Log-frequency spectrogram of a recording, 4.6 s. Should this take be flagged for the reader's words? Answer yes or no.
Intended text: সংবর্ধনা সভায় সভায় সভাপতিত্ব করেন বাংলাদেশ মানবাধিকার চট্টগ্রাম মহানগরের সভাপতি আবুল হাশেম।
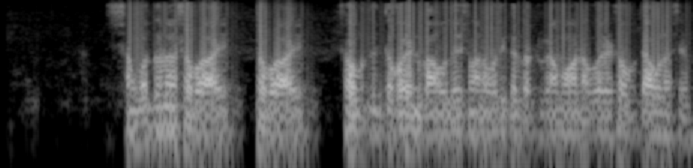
no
